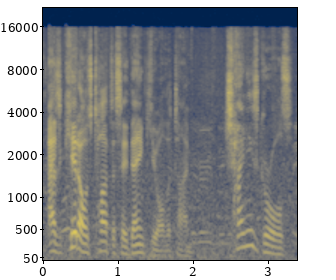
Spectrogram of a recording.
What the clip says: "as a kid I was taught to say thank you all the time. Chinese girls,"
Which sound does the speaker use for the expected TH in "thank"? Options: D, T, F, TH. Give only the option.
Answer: TH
